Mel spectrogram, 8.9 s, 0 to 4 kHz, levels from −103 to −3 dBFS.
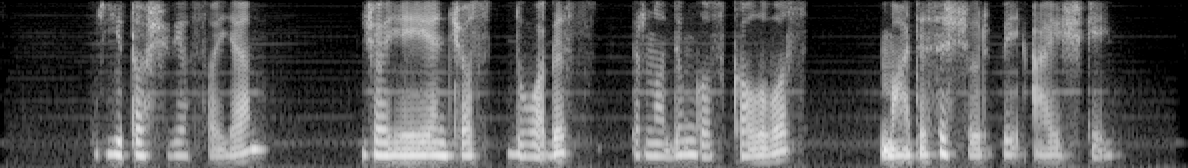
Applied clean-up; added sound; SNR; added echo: neural separator model SepFormer DNS4.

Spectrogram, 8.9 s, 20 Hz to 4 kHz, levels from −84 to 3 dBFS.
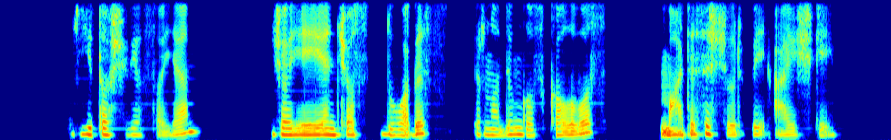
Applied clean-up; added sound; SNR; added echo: neural mask model DeepFilterNet 3.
